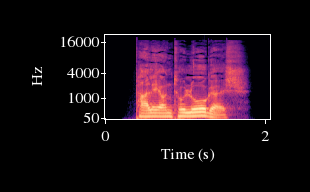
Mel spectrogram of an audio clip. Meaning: paleontological
- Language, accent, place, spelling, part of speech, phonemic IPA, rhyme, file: German, Germany, Berlin, paläontologisch, adjective, /palɛɔntoˈloːɡɪʃ/, -oːɡɪʃ, De-paläontologisch.ogg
